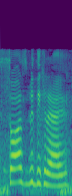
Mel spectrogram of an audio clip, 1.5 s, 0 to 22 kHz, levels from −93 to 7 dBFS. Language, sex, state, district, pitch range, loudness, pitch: Hindi, female, West Bengal, Alipurduar, 225-285 Hz, -13 LUFS, 265 Hz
